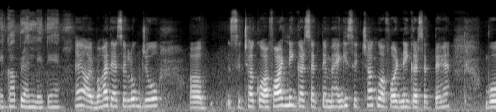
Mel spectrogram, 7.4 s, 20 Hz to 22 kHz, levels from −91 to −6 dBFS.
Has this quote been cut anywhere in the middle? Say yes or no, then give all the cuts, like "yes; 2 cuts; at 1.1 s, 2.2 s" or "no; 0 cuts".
yes; 1 cut; at 1.1 s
